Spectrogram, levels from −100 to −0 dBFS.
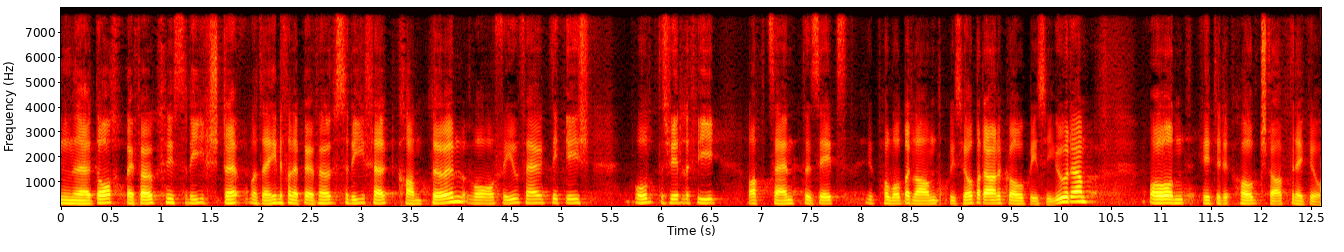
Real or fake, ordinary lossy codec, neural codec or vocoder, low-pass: fake; none; codec, 16 kHz, 1 kbps, FunCodec, trained on LibriTTS, 50 frames a second; none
